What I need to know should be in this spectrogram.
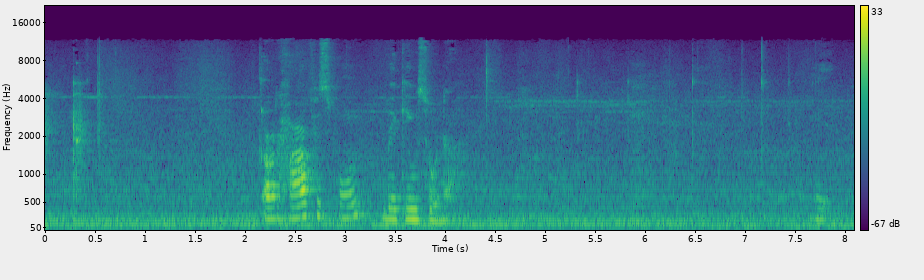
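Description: A small spoon clinks against small bowls.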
